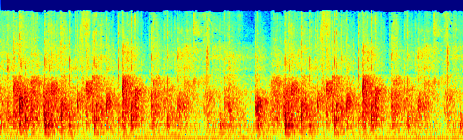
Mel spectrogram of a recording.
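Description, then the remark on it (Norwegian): An audience at an evening book talk gives warm applause to welcome the author: many hands clapping in a dense, steady crackle that holds evenly for several seconds, with no one speaking over it. “Gi Alf Kjetil en varm applaus.”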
